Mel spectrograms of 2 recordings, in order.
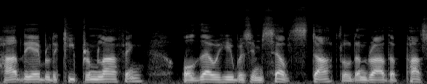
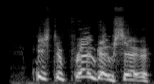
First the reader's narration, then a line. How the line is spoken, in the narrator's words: cried Sam, quaking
